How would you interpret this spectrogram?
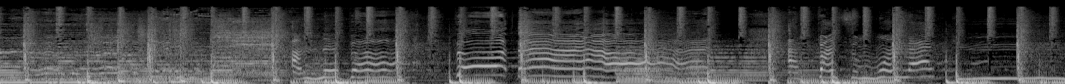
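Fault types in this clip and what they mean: No technical faults can be heard anywhere in the signal.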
